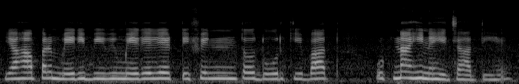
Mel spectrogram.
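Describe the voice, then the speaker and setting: A woman's voice: high voice, little pitch movement, a little slow, a little hiss or hum. A woman voicing a frustrated young husband who grumbles about his wife. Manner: complaining, grumbling.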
